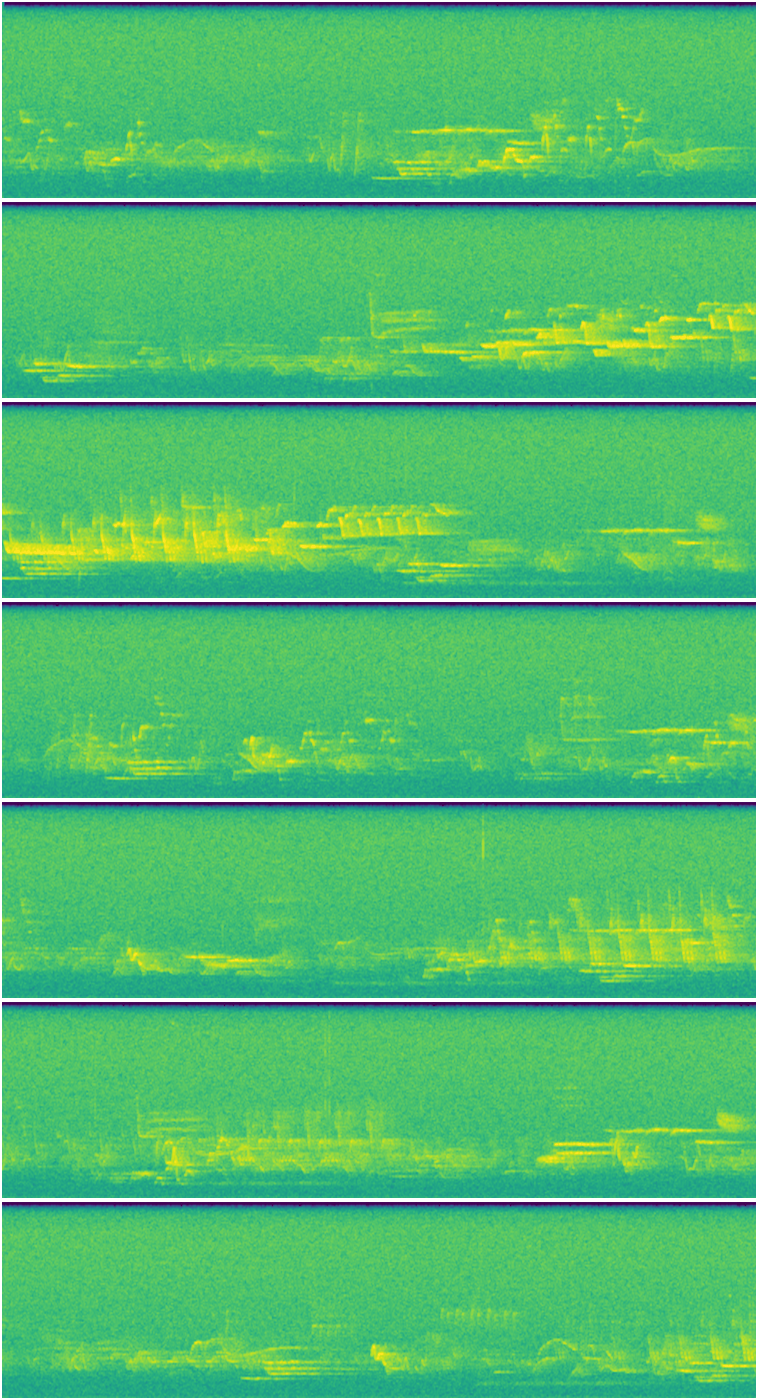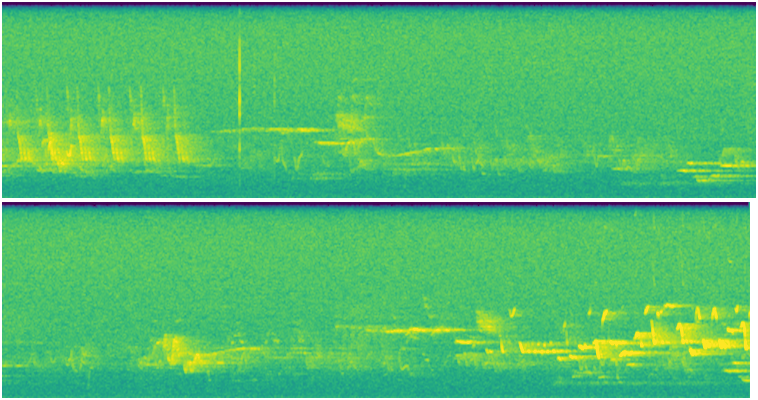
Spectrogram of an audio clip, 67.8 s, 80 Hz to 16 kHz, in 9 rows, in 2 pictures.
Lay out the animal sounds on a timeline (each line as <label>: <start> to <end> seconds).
Swainson's Thrush (Catharus ustulatus): 0.0 to 1.4 seconds
Red-eyed Vireo (Vireo olivaceus): 0.0 to 20.8 seconds
Eastern Wood-Pewee (Contopus virens): 1.4 to 2.7 seconds
Wood Thrush (Hylocichla mustelina): 3.5 to 4.7 seconds
Black-throated Green Warbler (Setophaga virens): 3.9 to 5.7 seconds
Eastern Wood-Pewee (Contopus virens): 6.1 to 7.6 seconds
Wood Thrush (Hylocichla mustelina): 7.5 to 9.0 seconds
Wood Thrush (Hylocichla mustelina): 10.5 to 11.9 seconds
Winter Wren (Troglodytes hiemalis): 11.4 to 19.7 seconds
Black-throated Green Warbler (Setophaga virens): 12.3 to 13.9 seconds
Wood Thrush (Hylocichla mustelina): 15.1 to 16.0 seconds
Ovenbird (Seiurus aurocapilla): 15.2 to 18.3 seconds
Wood Thrush (Hylocichla mustelina): 18.8 to 20.2 seconds
Black-throated Green Warbler (Setophaga virens): 20.9 to 22.6 seconds
Red-eyed Vireo (Vireo olivaceus): 21.9 to 67.8 seconds
Eastern Wood-Pewee (Contopus virens): 22.8 to 23.8 seconds
Wood Thrush (Hylocichla mustelina): 23.5 to 24.7 seconds
Swainson's Thrush (Catharus ustulatus): 24.7 to 26.7 seconds
Wood Thrush (Hylocichla mustelina): 27.5 to 28.7 seconds
Black-throated Green Warbler (Setophaga virens): 28.6 to 30.3 seconds
Swainson's Thrush (Catharus ustulatus): 28.8 to 30.6 seconds
Wood Thrush (Hylocichla mustelina): 31.9 to 33.0 seconds
Eastern Wood-Pewee (Contopus virens): 33.2 to 34.7 seconds
Ovenbird (Seiurus aurocapilla): 34.4 to 37.9 seconds
Black-throated Green Warbler (Setophaga virens): 35.7 to 37.4 seconds
Wood Thrush (Hylocichla mustelina): 35.7 to 36.9 seconds
Swainson's Thrush (Catharus ustulatus): 38.5 to 40.5 seconds
Ovenbird (Seiurus aurocapilla): 38.7 to 42.4 seconds
Wood Thrush (Hylocichla mustelina): 42.6 to 43.9 seconds
Black-throated Green Warbler (Setophaga virens): 43.6 to 45.3 seconds
Veery (Catharus fuscescens): 46.4 to 48.1 seconds
Eastern Wood-Pewee (Contopus virens): 47.0 to 48.4 seconds
Wood Thrush (Hylocichla mustelina): 47.6 to 48.7 seconds
Eastern Wood-Pewee (Contopus virens): 50.0 to 51.7 seconds
Ovenbird (Seiurus aurocapilla): 51.8 to 54.9 seconds
Wood Thrush (Hylocichla mustelina): 51.8 to 53.0 seconds
Black-throated Green Warbler (Setophaga virens): 54.7 to 56.5 seconds
Eastern Wood-Pewee (Contopus virens): 56.1 to 57.5 seconds
Ovenbird (Seiurus aurocapilla): 57.4 to 59.2 seconds
Wood Thrush (Hylocichla mustelina): 59.2 to 60.7 seconds
Black-throated Green Warbler (Setophaga virens): 63.6 to 65.4 seconds
Winter Wren (Troglodytes hiemalis): 65.1 to 67.8 seconds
